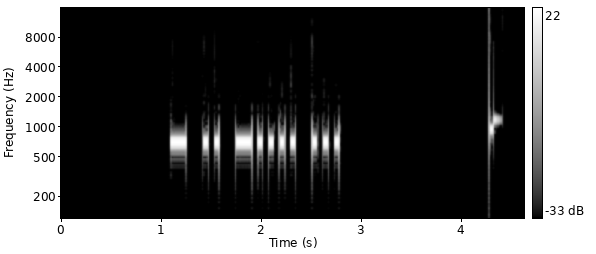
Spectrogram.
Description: Morse code, heard as a keyed tone, about 22 wpm, 700 Hz. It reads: TI6S
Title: Four Challenging Letter-Number Combinations 22wpm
